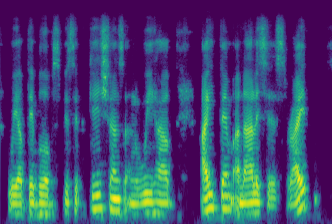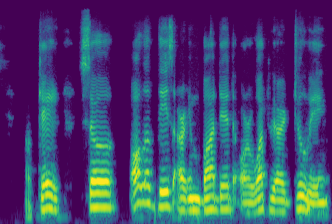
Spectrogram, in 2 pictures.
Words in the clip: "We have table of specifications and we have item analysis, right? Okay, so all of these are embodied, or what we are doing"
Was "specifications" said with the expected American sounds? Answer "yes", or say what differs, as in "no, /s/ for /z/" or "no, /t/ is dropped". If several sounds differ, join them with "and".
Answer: no, /s/ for /z/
